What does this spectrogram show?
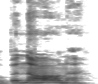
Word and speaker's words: banana: So, for example, banana has stress on the middle syllable.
